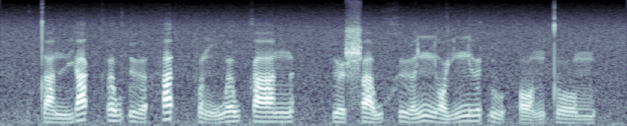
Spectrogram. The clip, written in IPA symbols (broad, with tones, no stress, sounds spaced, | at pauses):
t̪ a˨˩ n j a˦˥ k̚ ʔ ə˧ w ɗ ɨ˨˩ ə̯ h a˦˥ t̚ f ə˨˩˨ ŋ w ə˧ w k a˧ n | k ɨ˨˩ ʂ a˨˩˦ w x ɨ˨˩˦ ə̯ ɲ ɔ˨˩˦ j ɲ ɨ˧˥ ɗ u˨˩˨ h ɔ˨˩˦ n t̪ o˨˩ m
